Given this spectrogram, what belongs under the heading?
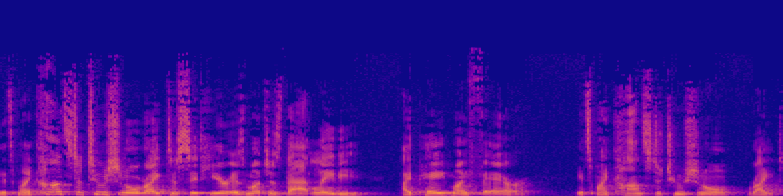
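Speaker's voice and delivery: high-pitched, insistent voice. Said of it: "in my high-pitched voice".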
